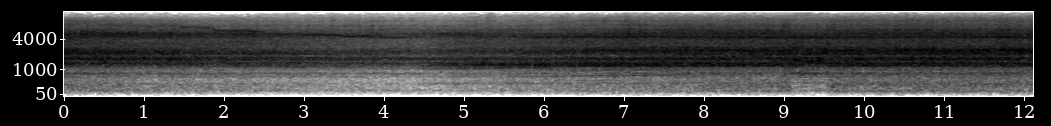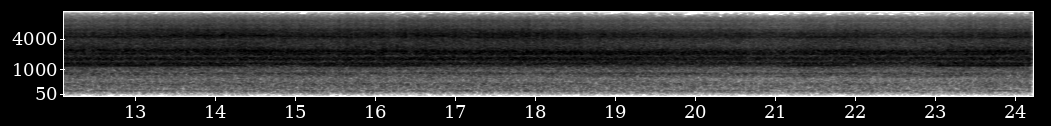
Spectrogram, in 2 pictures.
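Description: Wind rushes loudly past a fast-moving vehicle.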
